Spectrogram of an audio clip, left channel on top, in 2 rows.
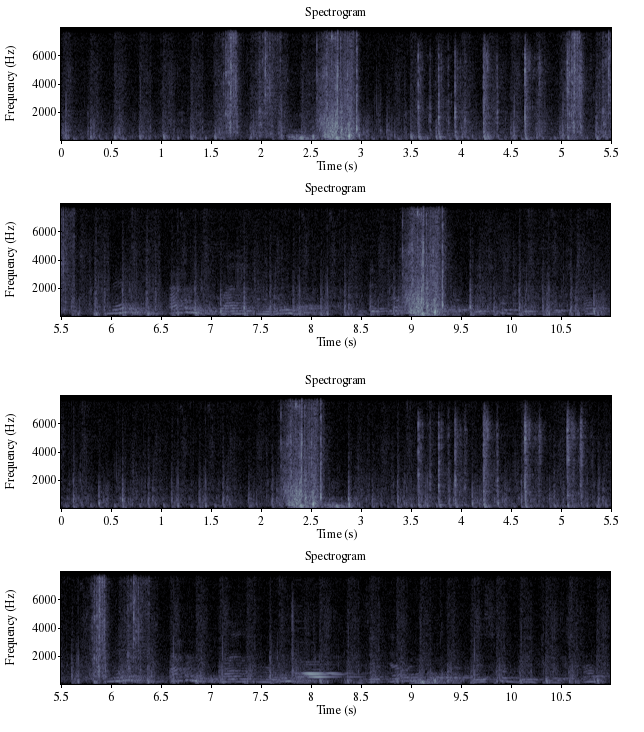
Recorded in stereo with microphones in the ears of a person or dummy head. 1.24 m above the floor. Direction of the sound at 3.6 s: Centre (ahead or behind).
